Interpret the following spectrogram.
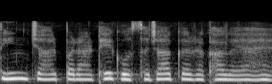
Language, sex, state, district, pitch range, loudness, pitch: Hindi, female, Uttar Pradesh, Lucknow, 225-250 Hz, -14 LUFS, 235 Hz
